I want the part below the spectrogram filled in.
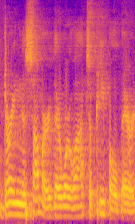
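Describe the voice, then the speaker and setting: A man at medium pitch with a Midwestern US accent, amid noticeable background noise and audible room echo. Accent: US Midwest. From Michigan, Detroit. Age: 60s. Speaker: retired priest and community leader. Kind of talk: interview. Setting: stage with audience. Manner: halting.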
